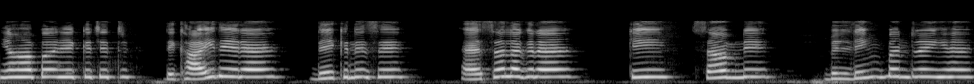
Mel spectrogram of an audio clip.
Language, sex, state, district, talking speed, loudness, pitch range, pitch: Hindi, female, Uttar Pradesh, Hamirpur, 125 wpm, -16 LUFS, 315-350 Hz, 340 Hz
